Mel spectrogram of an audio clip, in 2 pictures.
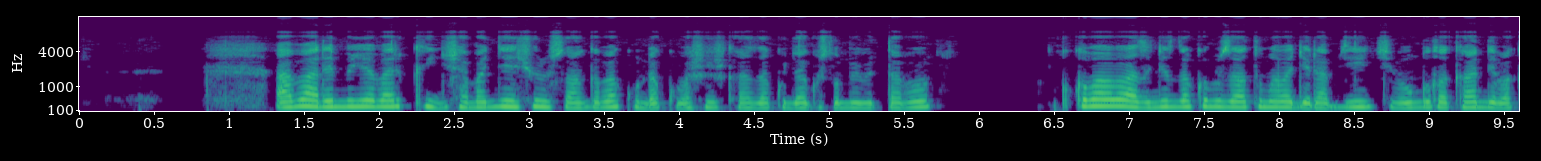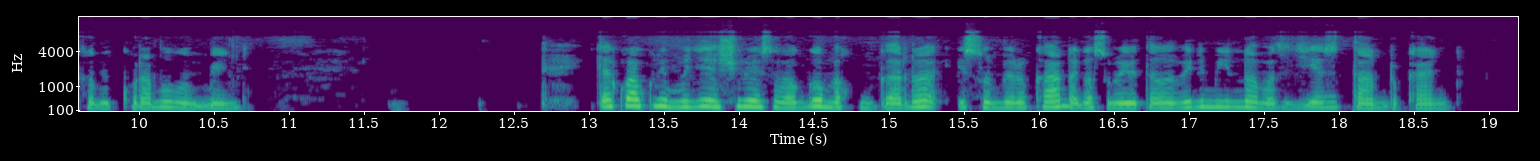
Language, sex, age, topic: Kinyarwanda, female, 18-24, education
